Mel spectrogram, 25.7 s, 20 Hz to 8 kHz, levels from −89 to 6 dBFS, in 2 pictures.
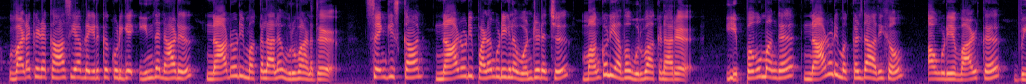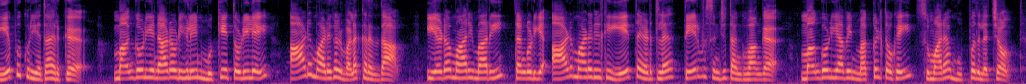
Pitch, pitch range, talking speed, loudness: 245 Hz, 220-270 Hz, 95 wpm, -18 LUFS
